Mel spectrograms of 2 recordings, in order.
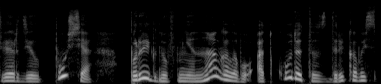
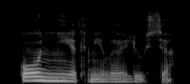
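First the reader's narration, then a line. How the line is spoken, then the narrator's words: Sighing. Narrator (Russian): вздохнул тот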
